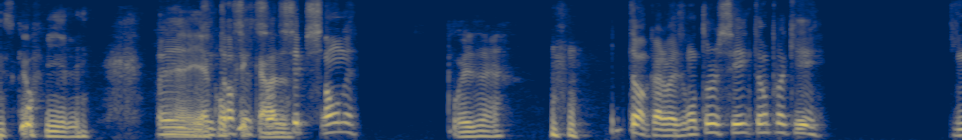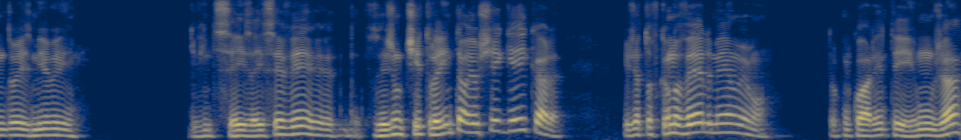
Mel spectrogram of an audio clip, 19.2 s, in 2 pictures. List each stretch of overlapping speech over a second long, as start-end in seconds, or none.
1.6-2.9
